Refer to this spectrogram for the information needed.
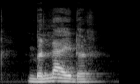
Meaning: confessor
- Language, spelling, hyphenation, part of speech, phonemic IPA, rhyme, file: Dutch, belijder, be‧lij‧der, noun, /bəˈlɛi̯.dər/, -ɛi̯dər, Nl-belijder.ogg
